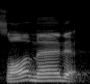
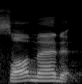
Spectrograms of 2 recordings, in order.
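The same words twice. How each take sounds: Both takes have the same delivery.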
